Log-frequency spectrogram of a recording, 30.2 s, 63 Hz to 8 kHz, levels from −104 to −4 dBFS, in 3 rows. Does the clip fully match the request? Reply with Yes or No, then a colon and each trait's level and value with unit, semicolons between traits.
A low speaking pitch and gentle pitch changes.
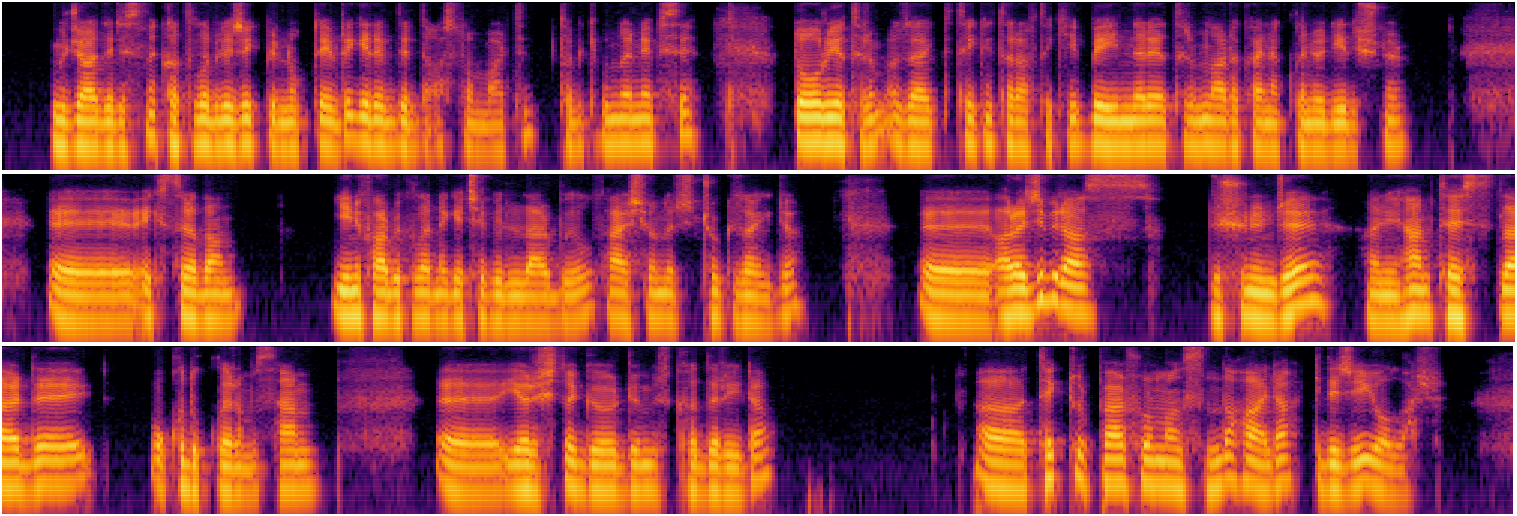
Yes: low, 130 Hz; narrow, 2.2 semitones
